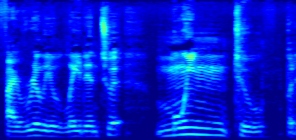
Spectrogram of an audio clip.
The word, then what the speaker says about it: muito: sound like if i really laid into it moin to but it's not it's it's just very subtle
